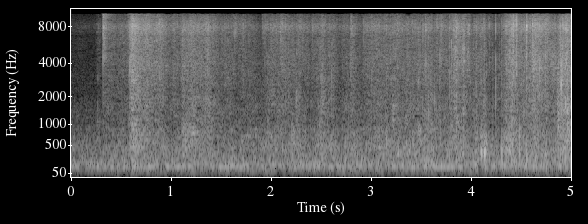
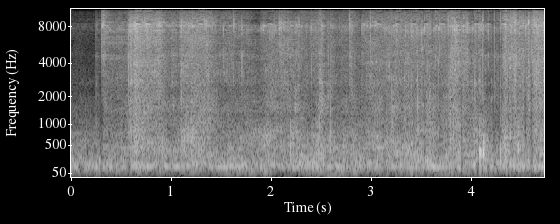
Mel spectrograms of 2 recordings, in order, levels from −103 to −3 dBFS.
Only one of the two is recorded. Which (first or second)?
first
